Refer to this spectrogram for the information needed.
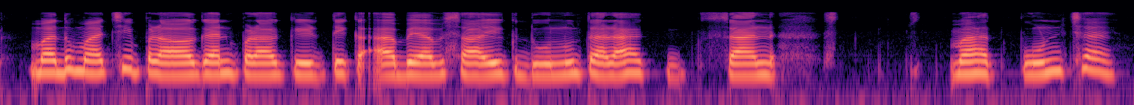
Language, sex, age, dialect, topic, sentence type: Maithili, female, 18-24, Eastern / Thethi, agriculture, statement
